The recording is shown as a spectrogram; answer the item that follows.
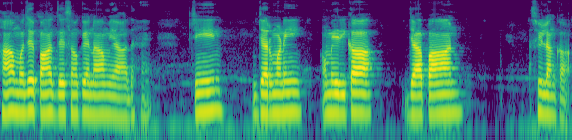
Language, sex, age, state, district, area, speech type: Hindi, male, 45-60, Rajasthan, Karauli, rural, spontaneous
